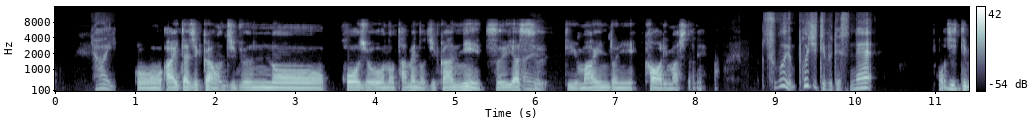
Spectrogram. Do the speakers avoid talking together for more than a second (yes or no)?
yes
